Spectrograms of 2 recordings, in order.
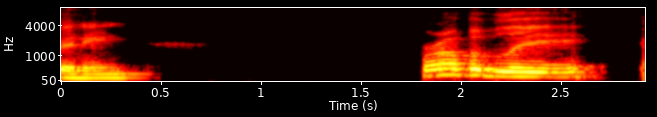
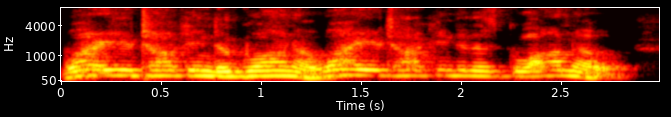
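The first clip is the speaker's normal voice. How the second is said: mock angry woman; 6 semitones higher than usual. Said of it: "she kept calling me guano".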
